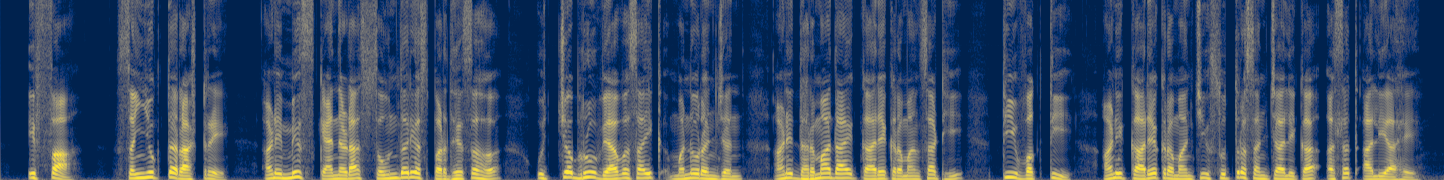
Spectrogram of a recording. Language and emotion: Marathi, neutral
